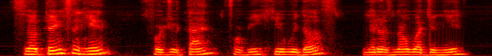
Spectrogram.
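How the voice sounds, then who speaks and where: Speaking at a moderate pace with a non-native accent, a man with a medium-pitched voice and a dark, mellow, somewhat breathy tone shows ordinary pitch variation. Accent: non-native English speaker. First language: Spanish. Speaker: IT hardware salesperson. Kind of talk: sales presentation. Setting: virtual conference session.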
